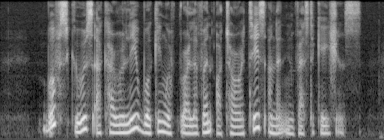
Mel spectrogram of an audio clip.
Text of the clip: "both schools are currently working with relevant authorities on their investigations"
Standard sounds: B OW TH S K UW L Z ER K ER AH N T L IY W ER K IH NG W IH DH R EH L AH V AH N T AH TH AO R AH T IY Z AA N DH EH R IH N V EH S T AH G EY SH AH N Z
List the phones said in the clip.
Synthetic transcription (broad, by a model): B OW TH S K UW L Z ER K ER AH N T L IY W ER K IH NG W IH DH R EH L AH V AH N T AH T AO R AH T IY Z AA N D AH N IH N V EH S T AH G EY SH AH N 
